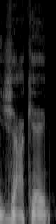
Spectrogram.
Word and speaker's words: Jacquet: This is Illinois' Jacquet, as I hear Stanley Turrentine pronounce the name of his inspiration, but, it could be Jacquet.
